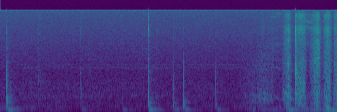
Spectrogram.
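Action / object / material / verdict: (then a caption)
scrape / ciabatta bread loaf with hard crust / bread crust / none. A serrated bread knife saws lengthwise through a whole floured ciabatta loaf with a hard crust, resting on a round wooden board. Sharp, scattered crust crackles and knocks come first, then a louder stretch of bright, rasping sawing strokes near the end.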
